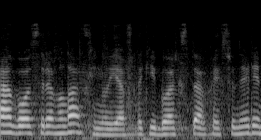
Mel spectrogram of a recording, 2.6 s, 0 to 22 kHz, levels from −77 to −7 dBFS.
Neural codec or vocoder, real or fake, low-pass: codec, 24 kHz, 0.9 kbps, WavTokenizer, medium speech release version 2; fake; 10.8 kHz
